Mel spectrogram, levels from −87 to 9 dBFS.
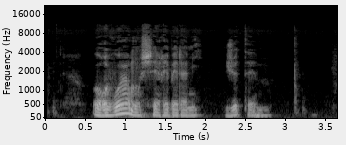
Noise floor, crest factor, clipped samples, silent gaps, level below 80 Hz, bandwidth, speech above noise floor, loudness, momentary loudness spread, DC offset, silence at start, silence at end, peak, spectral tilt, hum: -59 dBFS; 20 dB; under 0.1%; none; -46 dBFS; 11.5 kHz; 34 dB; -26 LUFS; 15 LU; under 0.1%; 0.6 s; 0.85 s; -8 dBFS; -6.5 dB/octave; none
